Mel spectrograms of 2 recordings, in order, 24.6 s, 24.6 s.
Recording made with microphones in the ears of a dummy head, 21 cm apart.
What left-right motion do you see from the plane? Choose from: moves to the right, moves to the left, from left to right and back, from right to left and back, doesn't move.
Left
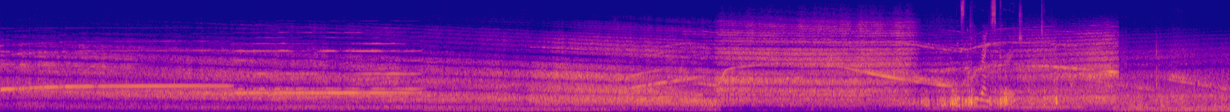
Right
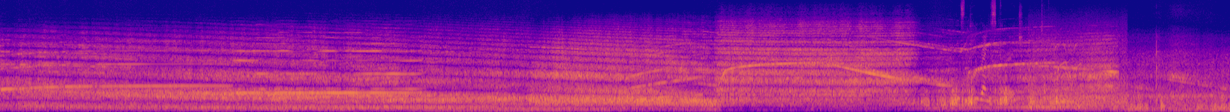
moves to the left.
